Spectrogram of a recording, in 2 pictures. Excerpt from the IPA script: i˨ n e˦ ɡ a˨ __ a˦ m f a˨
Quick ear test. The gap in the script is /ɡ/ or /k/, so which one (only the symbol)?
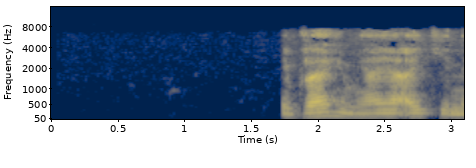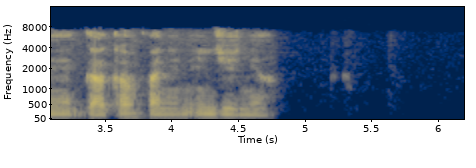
k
